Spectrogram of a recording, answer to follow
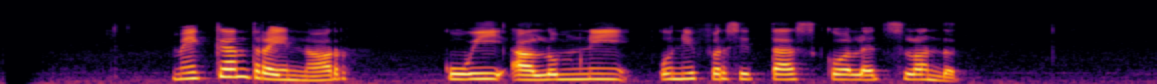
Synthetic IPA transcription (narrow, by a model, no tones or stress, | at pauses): meɡant̪ɾejnɔr | kuwiʔalumniunifərsit̪askolɛt̪slɔnd̪ɔt̪̚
